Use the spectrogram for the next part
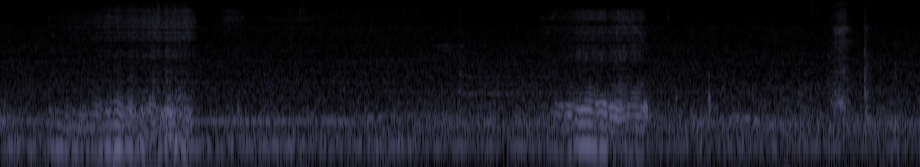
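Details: Female dog sleeping, snoring loud enough to be mistaken for TV bass: two low, rattling snores a few seconds apart, then a softer third, over quiet room noise.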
